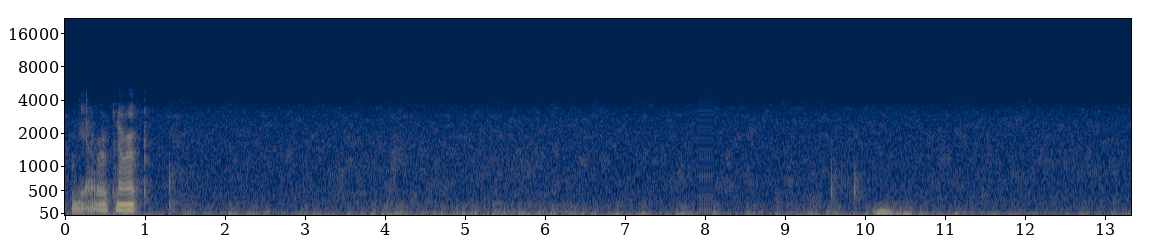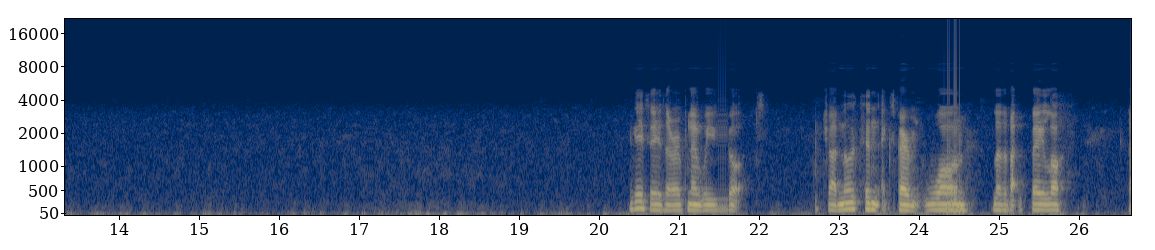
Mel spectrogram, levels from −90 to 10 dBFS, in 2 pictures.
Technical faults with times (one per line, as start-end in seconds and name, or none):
7.93-8.12 Bluetooth stutter
17.13-17.21 Bluetooth stutter
21.50-21.62 Bluetooth stutter
24.32-24.55 Bluetooth stutter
